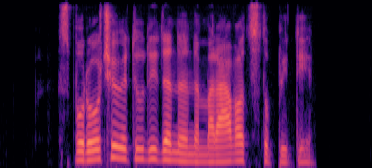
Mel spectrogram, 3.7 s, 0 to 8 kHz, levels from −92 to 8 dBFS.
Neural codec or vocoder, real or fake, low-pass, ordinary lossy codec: none; real; 7.2 kHz; Opus, 64 kbps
